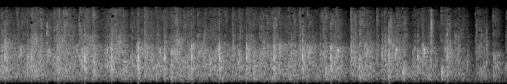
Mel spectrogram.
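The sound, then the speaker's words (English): A crowd of people applauds together in praise of the Lord, a dense, steady wash of many hands clapping for several seconds at an even, fairly loud level. “Come on, let's give the Lord a hand clap.”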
